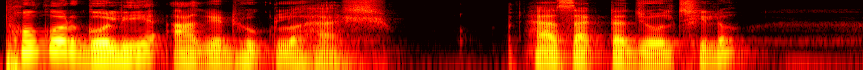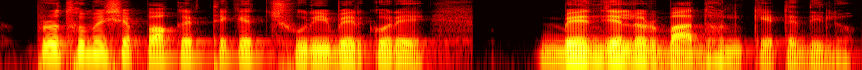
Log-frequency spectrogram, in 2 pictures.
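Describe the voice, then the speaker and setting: A male storyteller reads dramatic scripted fiction. His delivery is expressive and full of suspense. The voice is medium in pitch, with very animated rises and falls. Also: normal speed, pauses often. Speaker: audiobook storyteller.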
